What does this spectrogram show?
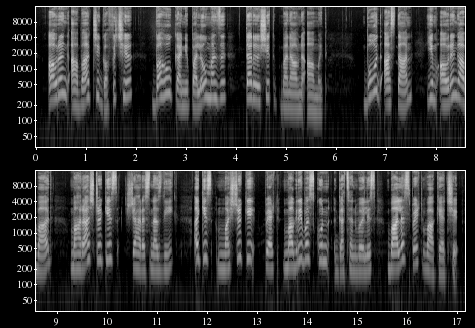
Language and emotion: Kashmiri, neutral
